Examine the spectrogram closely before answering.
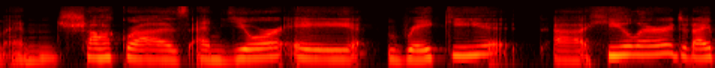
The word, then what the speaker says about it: Reiki: And you're a Reiki healer. Did I pronounce that right? Yeah, you got Reiki, it. Reiki.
